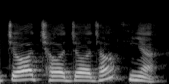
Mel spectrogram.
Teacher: यानी क वर्ग का जो उच्चारण स्थान होता है वो कंठ से होता है, यानी क ख ग घ अंगा, इसी को हम लोग क वर्ग बोलते हैं, इसका उच्चारण स्थान कंठ से होता है। च वर्ग का उच्चारण स्थान जो होता है वो तालव्य होता है, तालु से होता है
